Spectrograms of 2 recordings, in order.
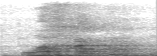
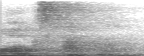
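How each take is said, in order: First: "Oaxaca" as wa-JA-ka; "Oaxaca", its X pronounced as a J. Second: "Oaxaca" as wak-SA-ka; "Oaxaca" with a K before the S; wrong KS reading. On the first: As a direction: say "Oaxaca" with a throaty Spanish J. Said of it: "se tiene que pronunciar J". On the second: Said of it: "no Oaxaca". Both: Shown as a demonstration.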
